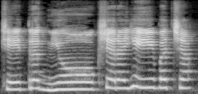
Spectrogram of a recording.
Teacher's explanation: ಇಲ್ಲಿ ಜ್ಞೋ ಮುಂದೆಗಡೆ ಪ್ಲುತ ಸ್ವರ ಇದೆ ಅದಕ್ಕೆ ಜ್ಞೋ ಅಂತ ಸ್ವಲ್ಪ ಎಳಿಬೇಕು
